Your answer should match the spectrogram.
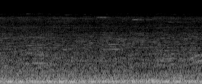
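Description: Supermarket ambience: a steady low hum, with music playing underneath.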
